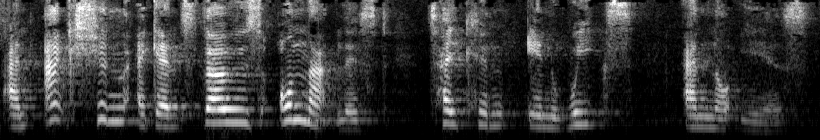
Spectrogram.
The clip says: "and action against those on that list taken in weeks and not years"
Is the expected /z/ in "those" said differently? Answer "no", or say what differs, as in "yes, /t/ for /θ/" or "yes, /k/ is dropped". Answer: no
